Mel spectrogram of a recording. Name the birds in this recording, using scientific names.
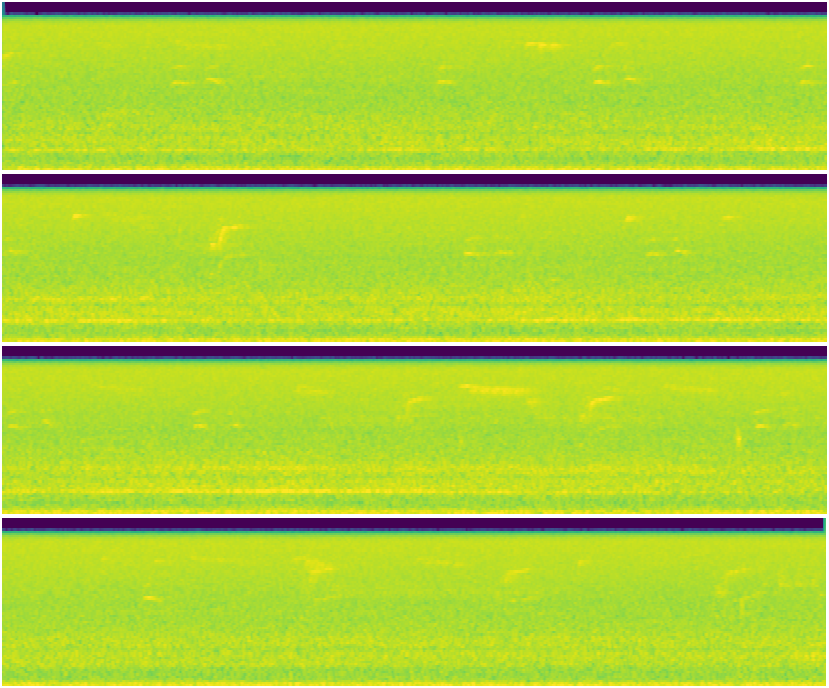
Spinus tristis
